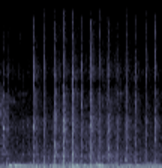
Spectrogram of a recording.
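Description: Pigeons coo softly and repeatedly nearby, with light rustling and faint clicks in the background.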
